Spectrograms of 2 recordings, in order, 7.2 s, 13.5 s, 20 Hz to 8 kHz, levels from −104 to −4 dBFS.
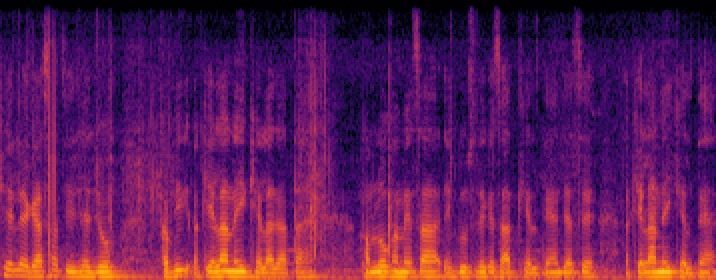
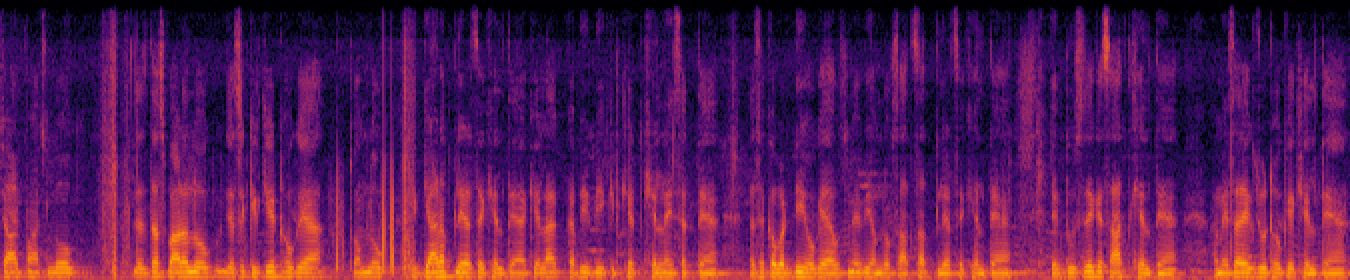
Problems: constant background noise, background conversations at intervals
